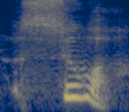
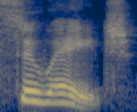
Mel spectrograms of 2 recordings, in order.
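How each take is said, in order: First: The name is said as one blended word. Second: The name is said as Sue plus letter H. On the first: The name was taken to be Middle Eastern. The speaker calls it wrong. "I was always trying to say it like Sua" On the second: The H is the initial of a last name. The speaker calls it right. "it's Sue H"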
